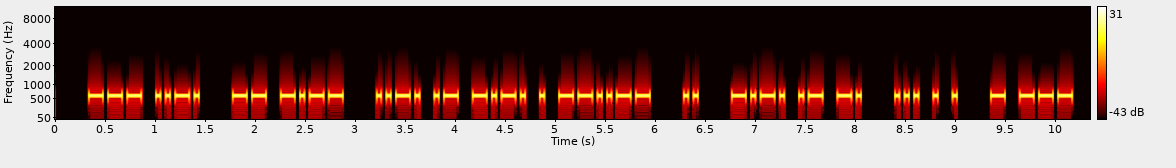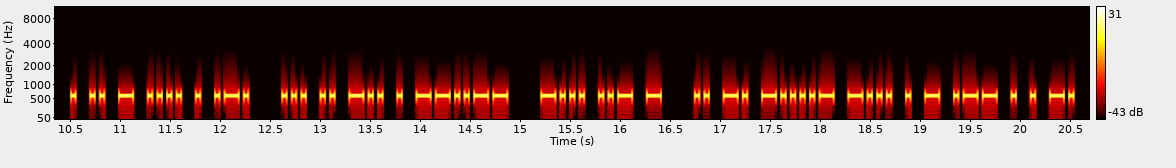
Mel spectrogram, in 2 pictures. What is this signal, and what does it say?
Morse code, heard as a keyed tone, about 25 wpm, 600 Hz. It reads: OF MY FACE, I CAN SEE TO EITHER SIDE, BUT IN-BETWEEN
